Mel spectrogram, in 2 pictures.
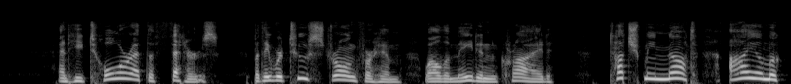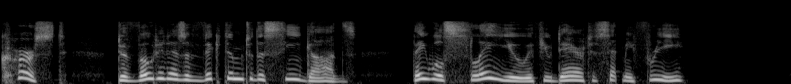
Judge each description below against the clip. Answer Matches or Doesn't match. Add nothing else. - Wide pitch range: Matches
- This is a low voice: Doesn't match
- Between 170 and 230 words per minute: Doesn't match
